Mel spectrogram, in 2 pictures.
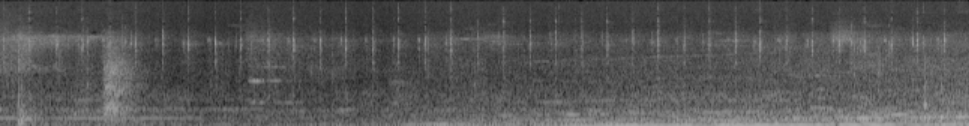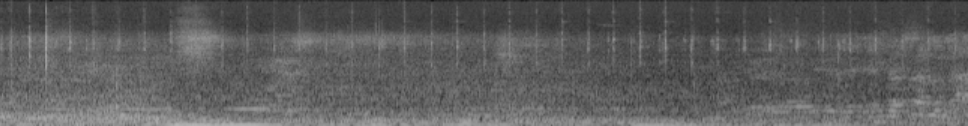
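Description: Clockwork timer of a Zoppas Florence exercise bike running, ticking steadily at about four ticks a second. A low rumble sits under the ticking through most of the middle.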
